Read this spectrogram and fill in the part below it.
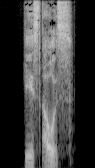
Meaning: second-person singular present of ausgehen
- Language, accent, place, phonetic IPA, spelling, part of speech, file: German, Germany, Berlin, [ˌɡeːst ˈaʊ̯s], gehst aus, verb, De-gehst aus.ogg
